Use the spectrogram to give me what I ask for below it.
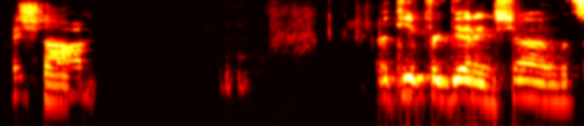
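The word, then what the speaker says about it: Sian: what's up busy her name her name is pronounced Sean I keep forgetting Sean what's up Sean you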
